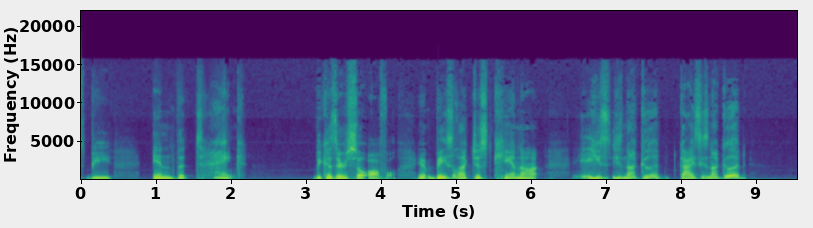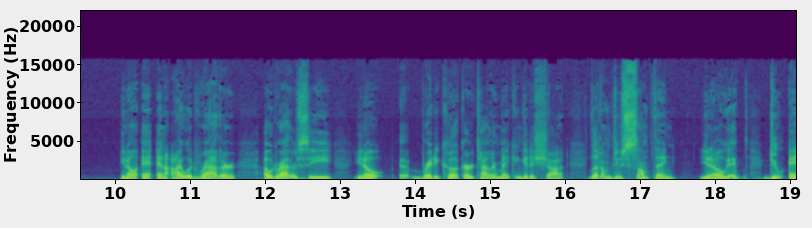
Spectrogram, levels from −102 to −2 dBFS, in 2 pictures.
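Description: No technical faults turn up at any point in the recording. The speech continues steadily, with nothing audibly going wrong.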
